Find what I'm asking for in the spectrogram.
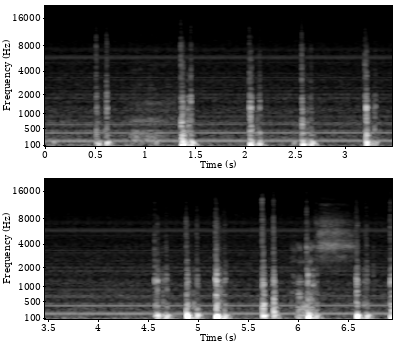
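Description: Someone types a short annotation on a computer keyboard, producing irregular clusters of crisp key taps over a steady mains hum, with a brief pause midway before a quicker burst of keystrokes.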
